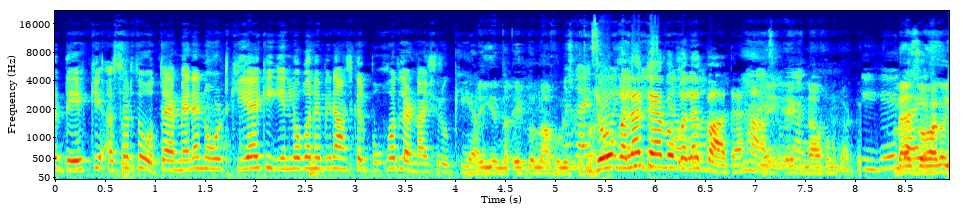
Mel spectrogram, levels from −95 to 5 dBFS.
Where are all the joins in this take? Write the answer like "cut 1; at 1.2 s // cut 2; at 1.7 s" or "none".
cut 1; at 8.0 s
